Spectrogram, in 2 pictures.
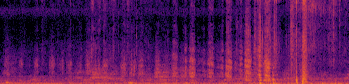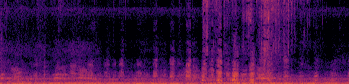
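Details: American Pit Bull Terrier panting in quick, uneven breathy bursts, with a louder rustling clatter near the middle.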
